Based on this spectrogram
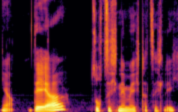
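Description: A woman speaks at a fairly slow pace in a fairly low voice, the sound dry and close with no echo. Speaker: anime podcast co-host. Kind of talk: casual chat. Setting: sitting face to face, travel mic.

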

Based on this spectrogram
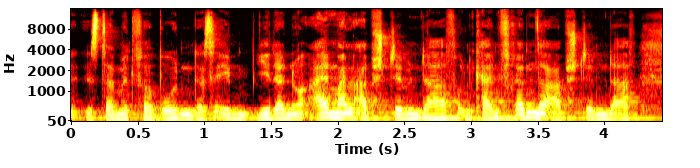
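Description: A man speaks at a medium pitch in a monotone, flat delivery. Noticeable background noise and audible room echo surround him. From Germany, Kassel (northern Hesse). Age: 50s. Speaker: software company founder and managing director. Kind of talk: casual interview.

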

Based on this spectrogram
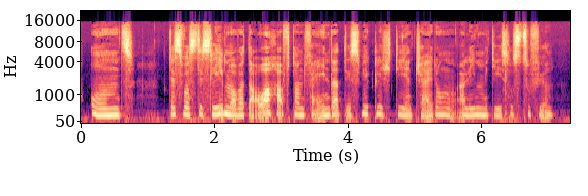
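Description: This very clean recording has a silent background. A woman with an Austrian accent speaks at a fairly slow pace. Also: dry, close sound with no echo. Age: 50s. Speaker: charity volunteer. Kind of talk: casual interview.

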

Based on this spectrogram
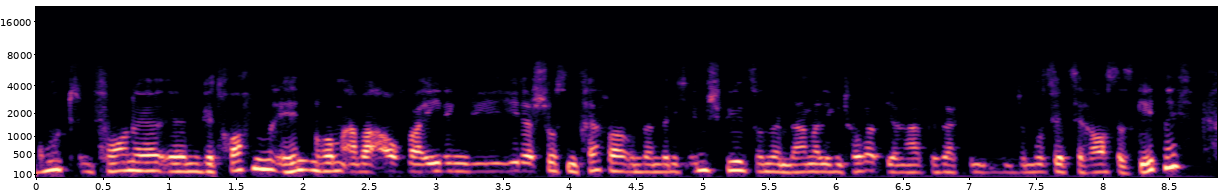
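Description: An ordinary speaking voice from a man, fairly high in pitch, with fairly even intonation at a moderate pace. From northern Germany, near Kiel. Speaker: digital advertising expert and former youth footballer. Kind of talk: casual chat.

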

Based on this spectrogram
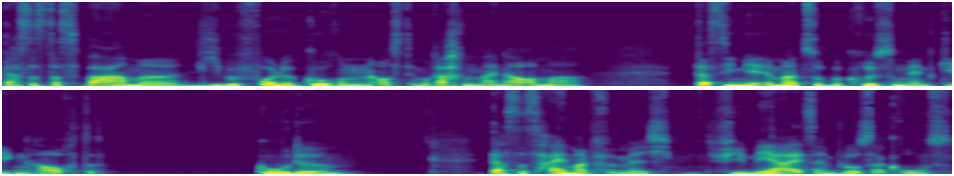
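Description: A man's medium-pitched voice at a fairly slow pace, with long, frequent pauses, on a very clean recording with a silent background. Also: fairly even intonation. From Germany, near Bad Ems / Koblenz (Rhineland-Palatinate). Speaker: magazine editor. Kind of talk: scripted narration.

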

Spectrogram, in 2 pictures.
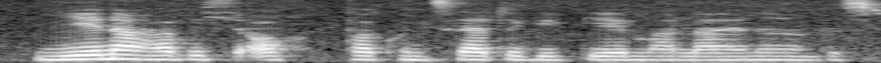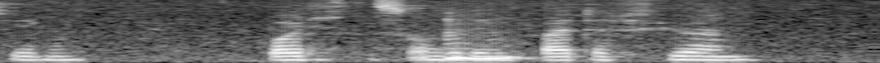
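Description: Over noticeable background noise, a woman talks very fast in a fairly low, monotone voice with flat intonation and big swings in loudness. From Mongolia, raised in Germany. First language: Mongolian (speaking German). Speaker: singer-songwriter. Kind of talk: casual interview chat. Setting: remote recording.

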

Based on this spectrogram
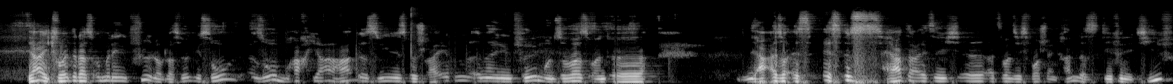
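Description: A man's somewhat breathy voice at a moderate pace. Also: fairly high pitch for a man, ordinary pitch variation, big swings in loudness. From Berlin (East), Germany. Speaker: martial arts school owner. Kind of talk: casual interview. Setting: remote call.

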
